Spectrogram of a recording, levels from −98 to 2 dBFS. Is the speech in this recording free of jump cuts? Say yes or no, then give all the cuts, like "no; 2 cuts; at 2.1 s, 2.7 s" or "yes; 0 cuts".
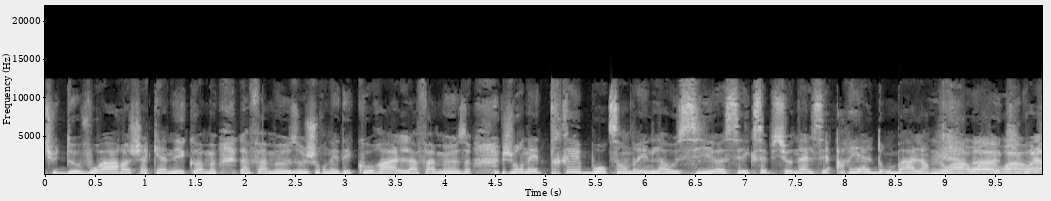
no; 2 cuts; at 5.0 s, 5.6 s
